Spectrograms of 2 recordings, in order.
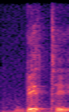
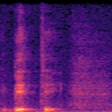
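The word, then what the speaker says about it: bitte: Veja que esse I, está ali na transcrição fonética, tem o som breve, porque ele tem dois T's após ele vem seguido de duas consoantes, iguais, inclusive, então tem um som breve, BT.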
